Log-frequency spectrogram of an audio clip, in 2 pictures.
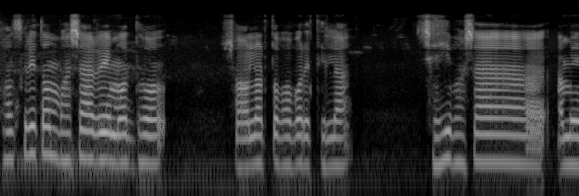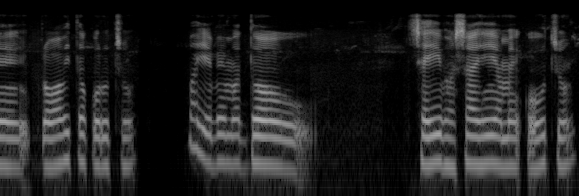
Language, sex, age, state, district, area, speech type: Odia, female, 45-60, Odisha, Malkangiri, urban, spontaneous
